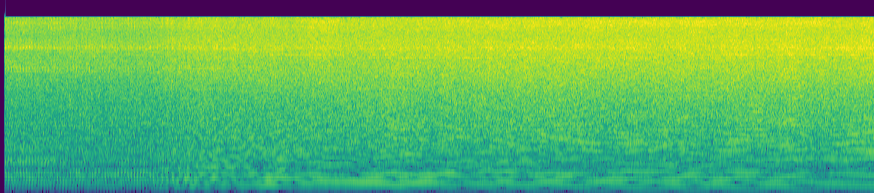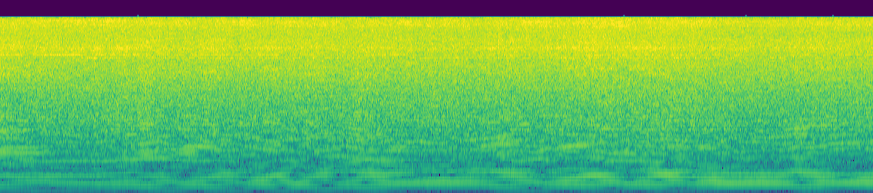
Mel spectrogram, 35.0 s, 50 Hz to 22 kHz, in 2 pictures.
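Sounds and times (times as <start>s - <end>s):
electric motor rotors: 0.1s - 34.9s
helicopter engine droning: 0.2s - 34.9s.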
